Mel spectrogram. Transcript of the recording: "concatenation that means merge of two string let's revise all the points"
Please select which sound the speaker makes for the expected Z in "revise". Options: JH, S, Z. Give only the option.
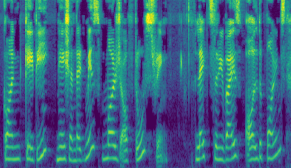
Z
